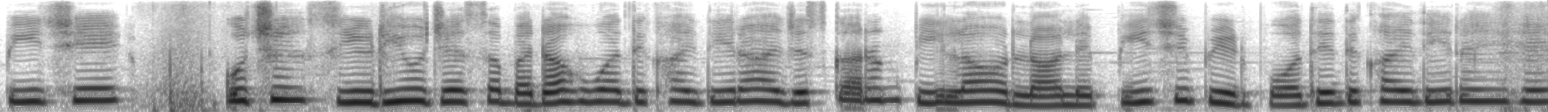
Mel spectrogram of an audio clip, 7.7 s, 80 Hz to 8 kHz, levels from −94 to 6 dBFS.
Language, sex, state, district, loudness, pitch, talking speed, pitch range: Hindi, female, Chhattisgarh, Bilaspur, -15 LUFS, 275 Hz, 180 wpm, 260-285 Hz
